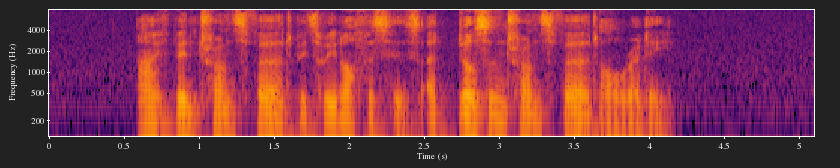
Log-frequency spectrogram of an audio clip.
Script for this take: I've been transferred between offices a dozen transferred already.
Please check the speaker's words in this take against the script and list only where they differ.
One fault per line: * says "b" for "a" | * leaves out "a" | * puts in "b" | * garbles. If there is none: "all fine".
all fine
